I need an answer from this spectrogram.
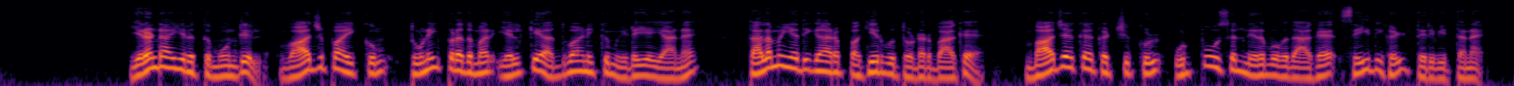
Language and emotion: Tamil, neutral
